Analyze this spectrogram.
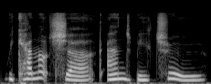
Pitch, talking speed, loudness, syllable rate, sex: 225 Hz, 170 wpm, -18 LUFS, 3.7 syllables/s, female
